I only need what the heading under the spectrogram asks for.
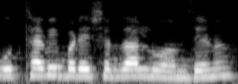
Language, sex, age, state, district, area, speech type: Dogri, female, 45-60, Jammu and Kashmir, Kathua, rural, spontaneous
